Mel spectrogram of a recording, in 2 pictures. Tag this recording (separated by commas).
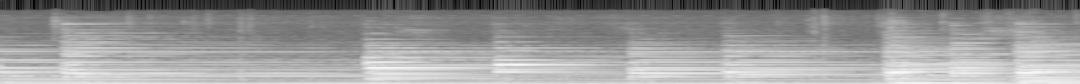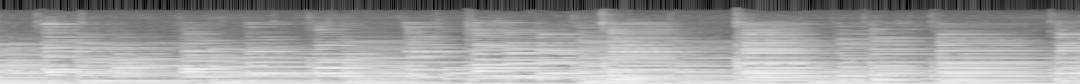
Jazz, Music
